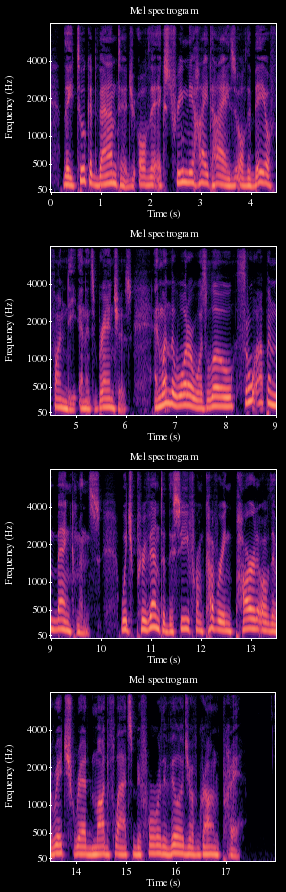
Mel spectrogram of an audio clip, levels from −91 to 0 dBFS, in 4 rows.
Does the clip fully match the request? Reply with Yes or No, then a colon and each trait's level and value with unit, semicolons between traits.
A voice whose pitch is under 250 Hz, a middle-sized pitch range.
Yes: medium, 140 Hz; average, 4.8 semitones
